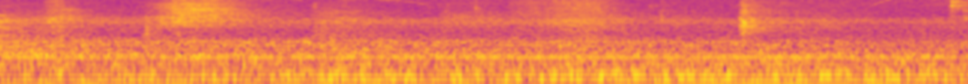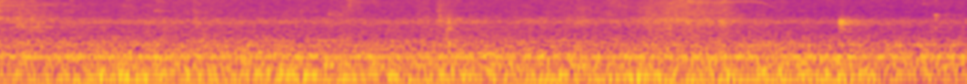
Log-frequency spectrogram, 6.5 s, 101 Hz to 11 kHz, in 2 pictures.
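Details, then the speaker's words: Eco King boiler during startup and calibration, fan slowed past ignition speed (about 380 rpm) to low fire at 1.5 bar; soft steady low hum, no surging or rattles, extremely quiet; normal low-fire running. "and now the number will drop to zero zero and you can hear the power of the boiler the fans not going is hard it's extremely quiet"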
